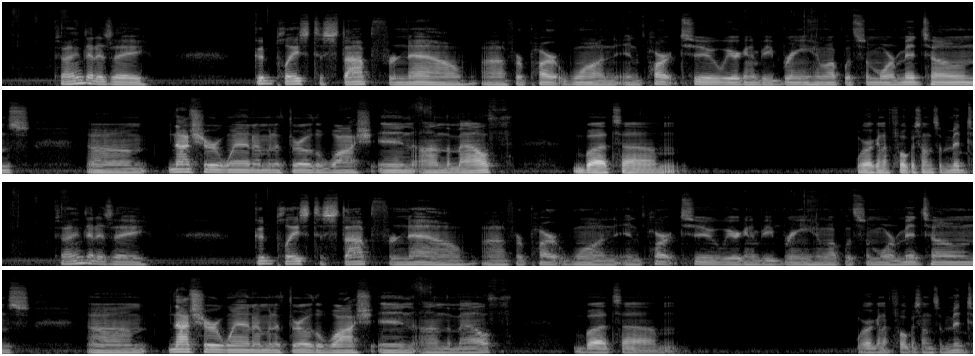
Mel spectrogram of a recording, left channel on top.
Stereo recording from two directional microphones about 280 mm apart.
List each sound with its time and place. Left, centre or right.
0.1 s speech: centre
8.7 s speech: left
9.0 s speech: centre; by 16.5 s left
18.3 s speech: left; by 19.4 s centre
